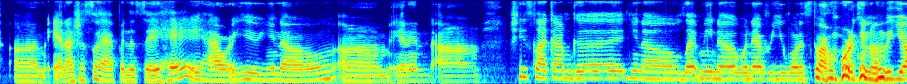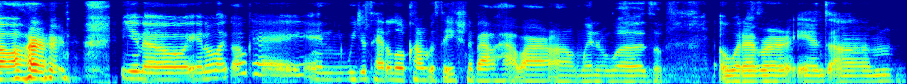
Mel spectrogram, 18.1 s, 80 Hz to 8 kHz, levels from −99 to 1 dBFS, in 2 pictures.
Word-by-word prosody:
um, 150 -1 -4
and 155 - 0
I 160 - +1
just 180 +3 -8
so 205 - 0
happened 165 -1 -2
to 165 - -1
say, 160 0 0
"Hey, 200 - +1
how 165 -2 +1
are - - -2
you," 195 0 -4
you 180 0 -8
know, 175 +4 -2
um, 155 -1 -4
and, 165 +1 -6
uh, 150 0 -6 0.3
she's 270 -2 -7
like, 235 0 +1
"I'm 225 -1 -2
good, 225 +1 -3
you 230 - -5
know, 210 -1 -2
let 200 +1 +3
me 215 0 -2
know 205 -1 +2
whenever 200 0 +1
you 200 0 -7
wanna 195 0 +1
start 215 +3 +5
working 250 -1 +9
on 255 +6 +10
the 210 -2 +5
yard," 215 +3 +6 0.5
you 220 -2 -4
know, 195 -1 -1
and 200 +1 -6
I'm 220 - -6
like, 230 +2 -8
"Okay," 345 - -9
and 195 0 -16
we 205 - -13
just 210 +1 -11
had 190 -1 -5
a - - -5
little 185 -1 -2
conversation 185 -1 -10
about 170 0 -5
how 170 - -9
our, 165 0 -5
um, 155 0 -11
winter 155 0 -14
was 155 0 -8
o - - -15 0.6
or - - -5
whatever 155 0 -2
and, 155 0 -8
um 155 +1 -9
190 Hz, 190 wpm, -25 LUFS, 160-210 Hz, 0.6 s, on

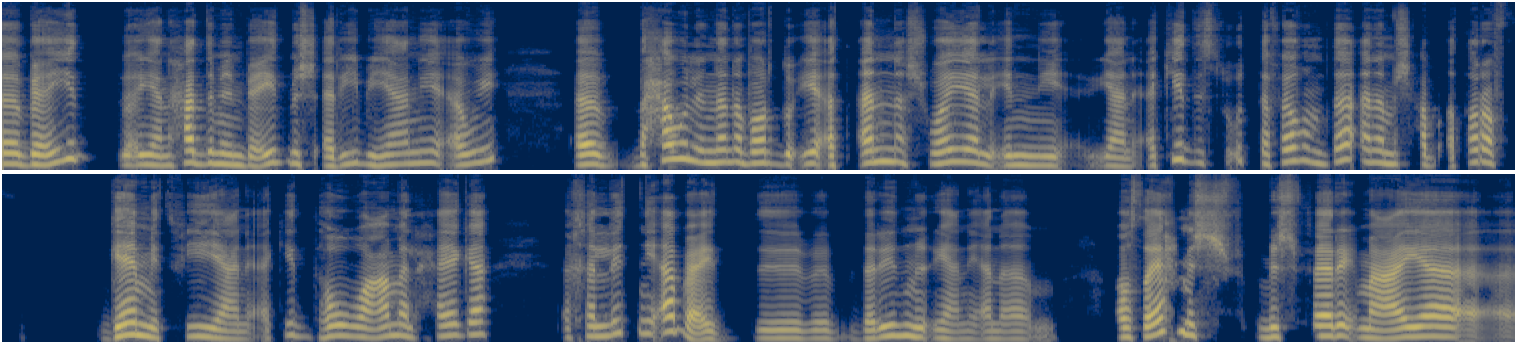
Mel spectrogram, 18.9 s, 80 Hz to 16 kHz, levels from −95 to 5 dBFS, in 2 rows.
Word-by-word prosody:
بعيد 245 - +2 0.2
ب - - -21
يعني 205 -1 0
حد 250 -2 +4
من 215 -3 0
بعيد 230 +7 -1
مش 225 - -4
قريبي 200 +2 -4
يعني 230 +3 -3
أوي، 235 +10 -4 0.5
آآ، 210 -2 +4
باحاول 310 +8 +2
إن 250 0 -1
أنا 260 0 +1
برضه 240 -3 0
إيه 230 -2 -1
أتأنى 250 +6 +1
شوية، 250 +4 0
لأني 200 -3 -3
يعني 185 -3 -7
أكيد 300 +7 -4
السوء 240 - -14
التفاهم 260 +2 -3
ده 285 - +1
أنا 255 -1 0
مش 225 -1 -5
هابقى 195 - -6
طرف 255 -2 0 0.7
جامد 215 +2 +5
فيه 210 -2 -2
يعني 160 -2 -4
أكيد 235 -4 -12
هو 215 0 +1
عمل 210 +2 +2
حاجة 240 +6 0 0.4
فخلّتني 240 +8 -3
أبعد، 165 - +2 0.2
آآ 175 0 -4
ب - - -14
بِدَليل 175 +6 -2
إن 195 -2 -3
يعني 160 -2 -7
أنا 160 -1 -9 0.4
هو - - +5
صحيح 225 +11 +4
مش 240 -6 -1
مش 195 +1 -2
فارق 220 -2 +5
معايا 205 - +5
215 Hz, 155 wpm, -24 LUFS, 195-245 Hz, 0.7 s, جامد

